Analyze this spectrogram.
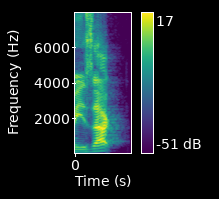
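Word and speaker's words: Isack: My logic is, he pronounced his name Isaac. His name is spelt differently to Isaac. It's spelt the French way.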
